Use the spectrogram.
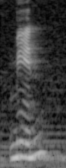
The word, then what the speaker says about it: mean: Ukuran pemusatan data tadi ada 3, min, yang tulisannya mean tapi bacanya min, median, dan modus.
